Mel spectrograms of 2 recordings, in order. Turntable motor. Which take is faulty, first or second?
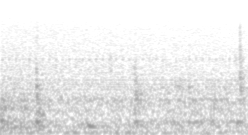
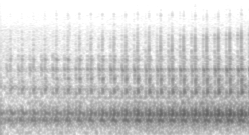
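second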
